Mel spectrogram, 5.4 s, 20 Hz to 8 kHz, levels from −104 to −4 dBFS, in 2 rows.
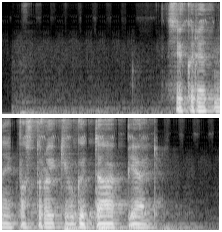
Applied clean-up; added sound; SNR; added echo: neural separator model SepFormer DNS4.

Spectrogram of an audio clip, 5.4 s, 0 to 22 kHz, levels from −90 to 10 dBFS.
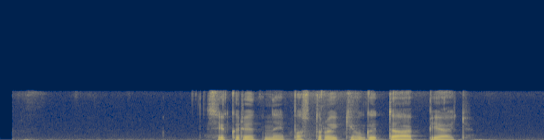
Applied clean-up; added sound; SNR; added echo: none; none; none; none.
